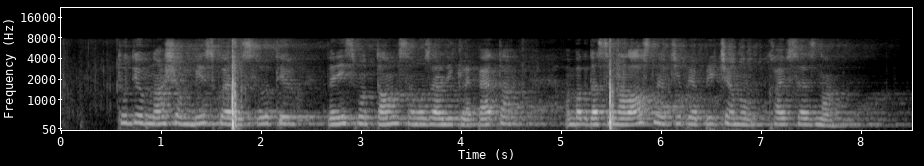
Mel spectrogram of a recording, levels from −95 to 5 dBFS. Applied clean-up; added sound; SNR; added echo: none; Wood; 1 dB; reverberation time 1.8 s.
